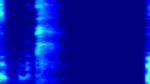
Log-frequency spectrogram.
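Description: A man briefly clears his throat about half a second into a pause in his speech.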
